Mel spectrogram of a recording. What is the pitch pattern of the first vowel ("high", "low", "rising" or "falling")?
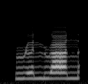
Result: high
